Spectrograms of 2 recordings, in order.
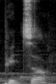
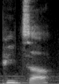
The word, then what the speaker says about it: pizza: The next word on the list is pizza, that originates from Italian, which is also popular in English. Even though there are two Z in the word pizza, the first letter Z is taken as T when you pronounce the word pizza.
